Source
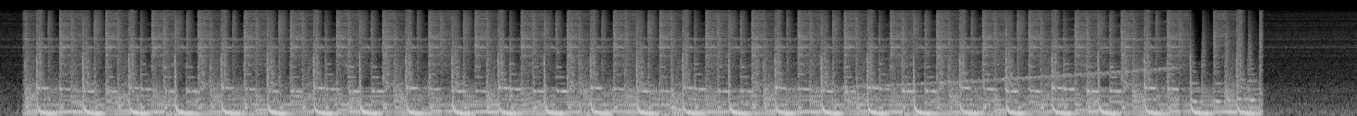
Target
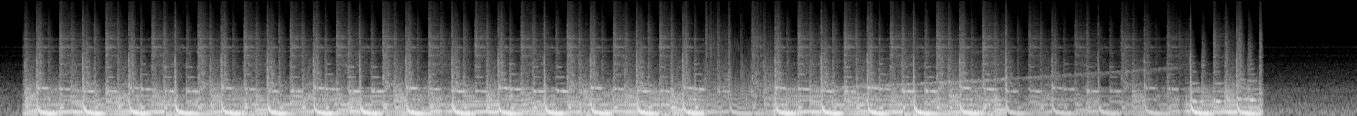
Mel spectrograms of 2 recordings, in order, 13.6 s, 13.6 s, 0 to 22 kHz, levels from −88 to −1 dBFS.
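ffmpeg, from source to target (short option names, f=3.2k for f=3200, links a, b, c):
-filter_complex "[0:a]adynamicsmooth=sensitivity=5.5:basefreq=2.4k,tiltshelf=f=1.3k:g=7,asettb=1/sr,asplit=3[a][b][c];[a]atrim=end=7.034[d];[b]atrim=start=7.03:end=7.73,asetpts=PTS-STARTPTS,afade=t=in:d=0.004:c=qsin,afade=t=out:st=0.696:d=0.004:c=qsin,asoftclip=type=hard:threshold=-25.5dB[e];[c]atrim=start=7.726[f];[d][e]acrossfade=d=0.004:c1=hsin:c2=qsin[g];[g][f]acrossfade=d=0.004:c1=qsin:c2=hsin,asettb=1/sr,asplit=3[h][i][j];[h]atrim=end=10.064[k];[i]atrim=start=10.06:end=11.85,asetpts=PTS-STARTPTS,afade=t=in:d=0.004:c=qsin,afade=t=out:st=1.786:d=0.004:c=qsin,acompressor=threshold=-26dB:ratio=3[l];[j]atrim=start=11.846[m];[k][l]acrossfade=d=0.004:c1=hsin:c2=qsin[n];[n][m]acrossfade=d=0.004:c1=qsin:c2=hsin,volume=3.5dB"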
